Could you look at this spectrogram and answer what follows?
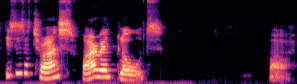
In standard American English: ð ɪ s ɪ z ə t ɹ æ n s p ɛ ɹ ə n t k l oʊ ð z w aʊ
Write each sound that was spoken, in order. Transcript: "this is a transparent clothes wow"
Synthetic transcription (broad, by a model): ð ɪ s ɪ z ə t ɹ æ n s f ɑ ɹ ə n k l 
